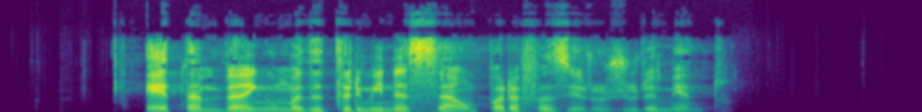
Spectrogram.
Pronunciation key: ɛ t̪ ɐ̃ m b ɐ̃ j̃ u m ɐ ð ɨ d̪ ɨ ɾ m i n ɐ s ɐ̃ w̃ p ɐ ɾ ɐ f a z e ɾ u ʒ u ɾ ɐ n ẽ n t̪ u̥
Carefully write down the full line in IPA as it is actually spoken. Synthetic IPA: ɛ t̪ ɐ̃ m b ɐ̃ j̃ u m ɐ ð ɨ t̪ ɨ ɾ m i n ɐ s ɐ̃ w̃ p ɐ ɾ ɐ f ɐ z e ɾ u ʒ u ɾ ɐ m ẽ n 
